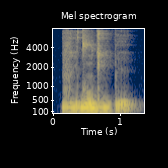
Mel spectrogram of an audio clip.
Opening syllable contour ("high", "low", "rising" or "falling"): high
